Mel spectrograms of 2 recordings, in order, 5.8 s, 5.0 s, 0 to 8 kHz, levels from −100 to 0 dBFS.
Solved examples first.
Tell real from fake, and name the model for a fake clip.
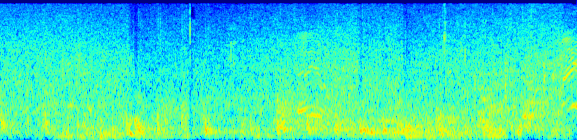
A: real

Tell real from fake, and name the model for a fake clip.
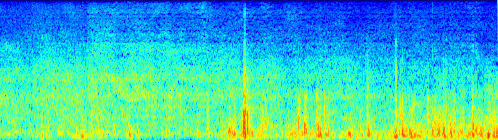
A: fake, codec, DAC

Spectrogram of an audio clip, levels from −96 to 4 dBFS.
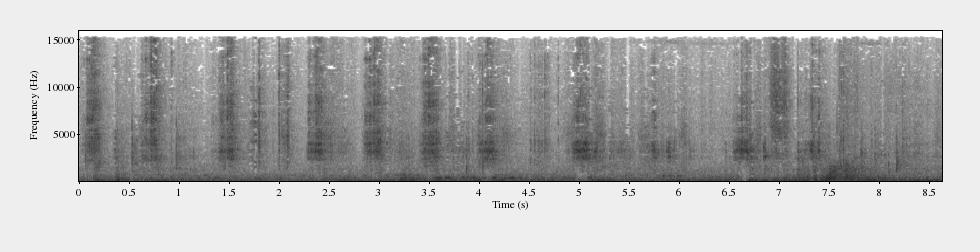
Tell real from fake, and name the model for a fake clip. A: real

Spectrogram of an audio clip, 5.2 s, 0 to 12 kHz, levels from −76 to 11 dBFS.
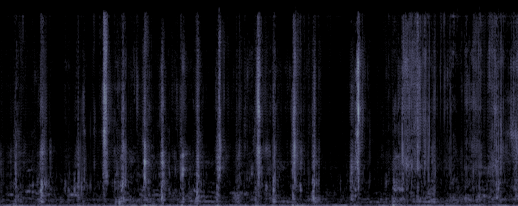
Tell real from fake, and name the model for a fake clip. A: fake, vocoder, BigVGAN v2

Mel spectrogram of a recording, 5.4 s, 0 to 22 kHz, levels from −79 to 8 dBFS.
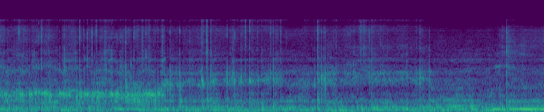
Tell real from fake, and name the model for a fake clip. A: fake, codec, SNAC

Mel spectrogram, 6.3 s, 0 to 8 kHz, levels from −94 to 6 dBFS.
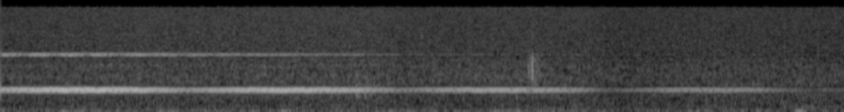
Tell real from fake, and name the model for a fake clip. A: fake, vocoder, Vocos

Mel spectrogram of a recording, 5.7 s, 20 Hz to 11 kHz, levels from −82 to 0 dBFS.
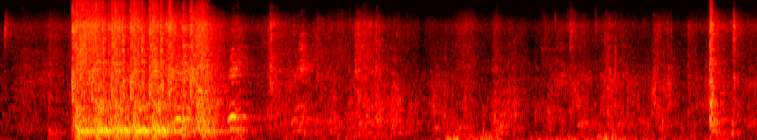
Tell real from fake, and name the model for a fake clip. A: real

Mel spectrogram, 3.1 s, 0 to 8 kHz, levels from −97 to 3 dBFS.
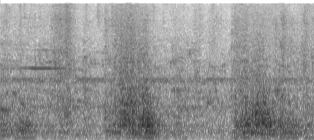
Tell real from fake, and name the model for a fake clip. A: real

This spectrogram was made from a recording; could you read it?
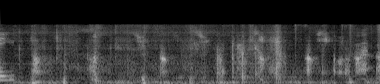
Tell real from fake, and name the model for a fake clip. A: fake, codec, ZipCodec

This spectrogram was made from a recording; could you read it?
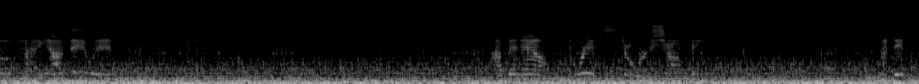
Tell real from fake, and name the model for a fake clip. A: fake, vocoder, BigVGAN v2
